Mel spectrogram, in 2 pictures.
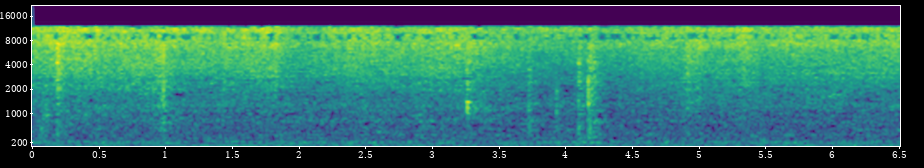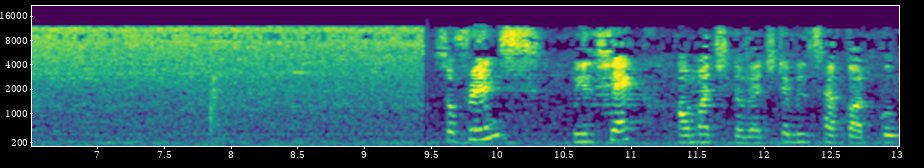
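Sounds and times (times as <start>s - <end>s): vegetables sizzling in a pan: 0.0s - 9.5s.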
